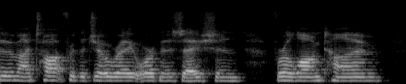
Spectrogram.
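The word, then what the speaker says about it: Johrei: Joe Ray is spelled J O H R E I, but when I took it over, I called it Jo uh J O R A Y.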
